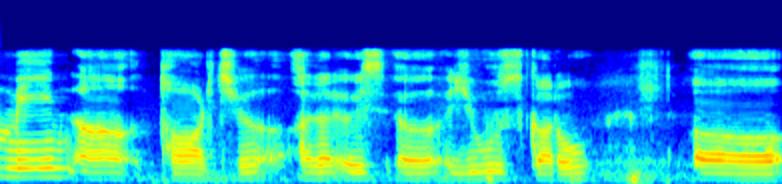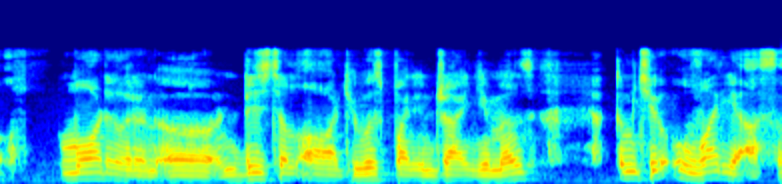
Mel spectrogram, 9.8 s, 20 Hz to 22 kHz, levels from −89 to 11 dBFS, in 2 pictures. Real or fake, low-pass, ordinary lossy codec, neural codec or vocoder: real; 7.2 kHz; none; none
